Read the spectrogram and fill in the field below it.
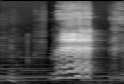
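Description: A single wavering, goat-like bleat lasting about half a second, loud, made by a human voice imitating a goat, with a low steady hum in the background.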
